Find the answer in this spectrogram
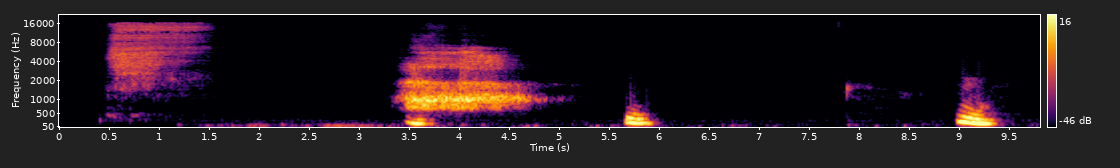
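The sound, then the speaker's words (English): A deep breath: an airy inhale, then a longer, sighing exhale with some voice in it, followed by brief murmured vocal sounds separated by quiet gaps. “Let's take a breath. Take a breath with me.”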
